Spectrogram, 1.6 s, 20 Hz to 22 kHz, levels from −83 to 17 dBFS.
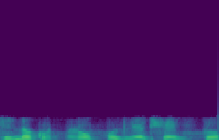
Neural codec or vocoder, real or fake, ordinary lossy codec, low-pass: codec, 16 kHz in and 24 kHz out, 0.6 kbps, FireRedTTS-2 codec; fake; none; 3.6 kHz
